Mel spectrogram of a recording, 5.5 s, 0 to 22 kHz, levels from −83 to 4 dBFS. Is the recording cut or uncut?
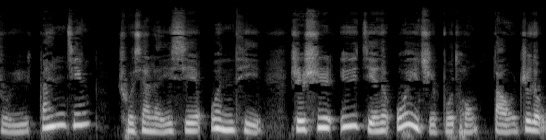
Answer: uncut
